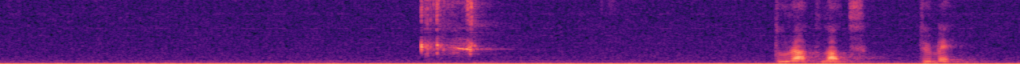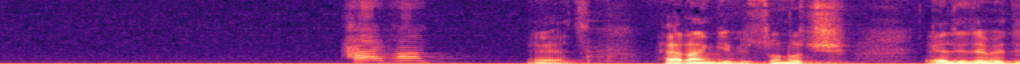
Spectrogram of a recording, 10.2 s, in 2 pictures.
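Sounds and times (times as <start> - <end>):
quiet hiss: 0.0 - 10.1
device camera shutter click: 2.1 - 2.6
speech: 4.1 - 4.4, 7.0 - 10.1.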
